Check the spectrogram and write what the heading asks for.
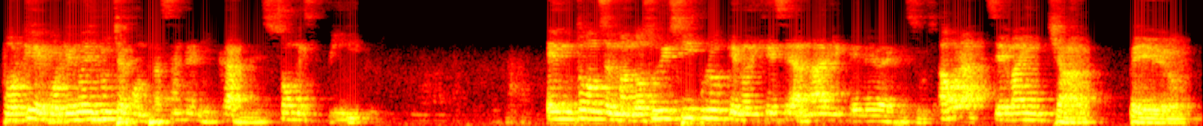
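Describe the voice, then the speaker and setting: A man's voice: a little high, lively intonation, measured pace, mellow, soft background music. A man preaching a sermon as pastor, emphatic and putting questions to the congregation. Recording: echoey hall from far off.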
